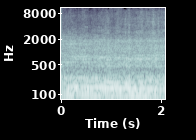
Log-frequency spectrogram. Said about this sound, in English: It's a very, very unique thing with the Trabants. You think they'd be similar, but no. Yeah. Right, we're off. We're moving now.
